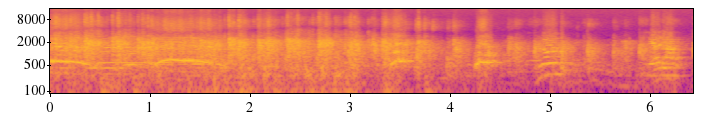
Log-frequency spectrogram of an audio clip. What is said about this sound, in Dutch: Dan kan ik eventjes even een applaus geven, man.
